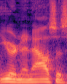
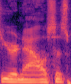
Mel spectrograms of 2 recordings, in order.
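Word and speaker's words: urinalysis: or UA your analysis I always mispronounce it I just call it you're an analysis of his two words but it's your analysis which is one word and that looks at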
